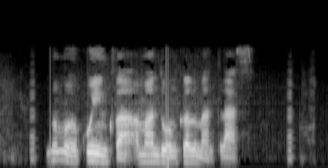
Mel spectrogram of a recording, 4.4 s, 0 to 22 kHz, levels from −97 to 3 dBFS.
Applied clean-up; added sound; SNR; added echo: none; none; none; none.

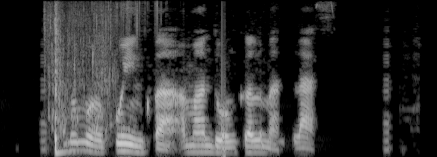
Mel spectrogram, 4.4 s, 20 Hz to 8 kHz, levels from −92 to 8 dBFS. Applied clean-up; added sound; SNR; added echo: classical method spectral subtraction.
